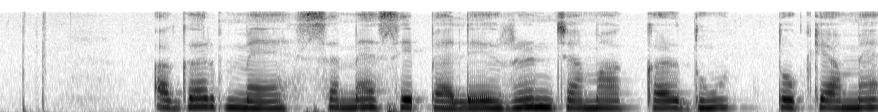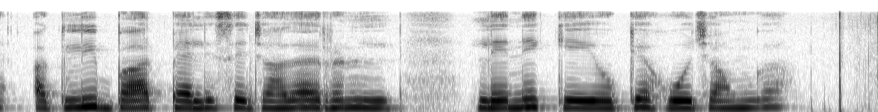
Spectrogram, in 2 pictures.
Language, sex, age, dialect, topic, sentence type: Hindi, female, 18-24, Hindustani Malvi Khadi Boli, banking, question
